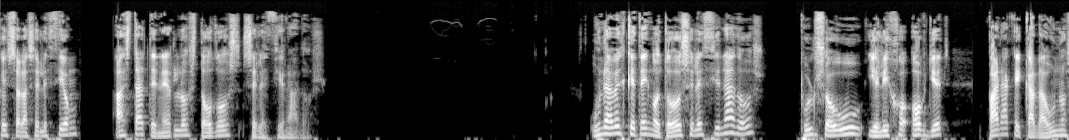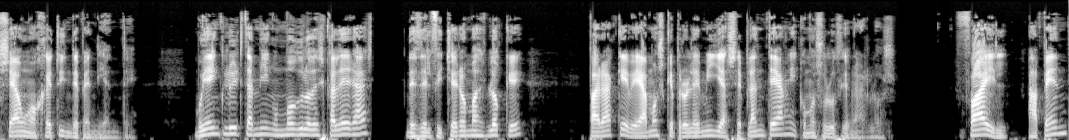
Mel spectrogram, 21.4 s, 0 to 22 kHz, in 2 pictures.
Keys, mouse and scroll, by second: 8.7 u, 15.1-17.3 middle drag, 18.2-20.3 middle drag.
